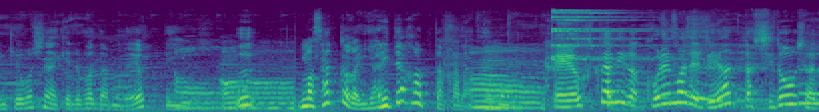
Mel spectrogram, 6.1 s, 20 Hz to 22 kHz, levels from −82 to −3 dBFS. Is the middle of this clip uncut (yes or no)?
no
